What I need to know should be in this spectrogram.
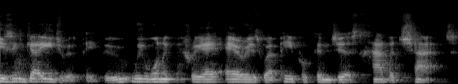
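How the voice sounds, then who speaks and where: A man speaks in a normal speaking voice. His pitch is medium, with ordinary pitch variation. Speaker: stand design agency professional. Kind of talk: casual interview.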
